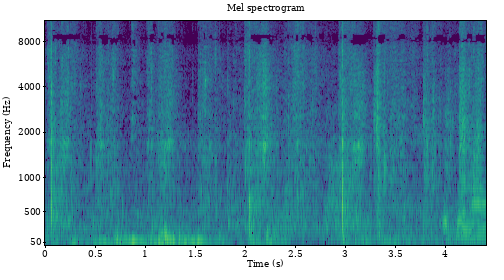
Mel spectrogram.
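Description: Footsteps and scattered sharp knocks as a large metal cooking pot is carried by hand and brought down onto a stove burner, with clear knocks about two and three seconds in.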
